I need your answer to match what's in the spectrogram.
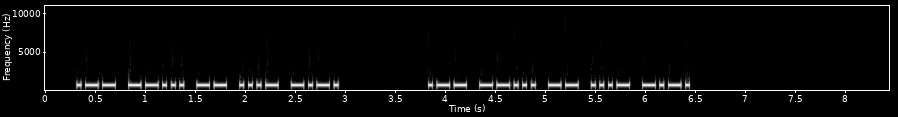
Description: Morse code, heard as a keyed tone, about 27 wpm, 700 Hz. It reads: W7MVC W7MVC
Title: USA Call Signs - 5 Characters - Repeated 2x - 28wpm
